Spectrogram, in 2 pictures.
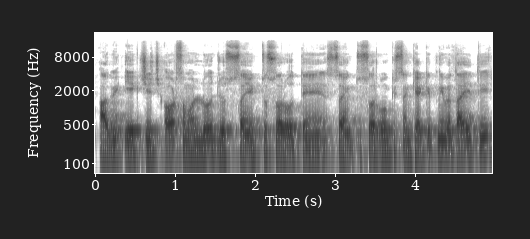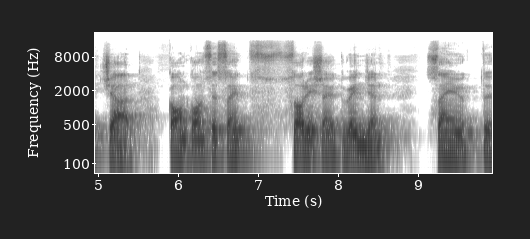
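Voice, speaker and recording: Flat, dark-voiced male teacher. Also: mid-range voice. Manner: repeats key terms slowly, asks and answers his own questions. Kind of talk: exam-prep grammar lesson. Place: room, writing on paper.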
